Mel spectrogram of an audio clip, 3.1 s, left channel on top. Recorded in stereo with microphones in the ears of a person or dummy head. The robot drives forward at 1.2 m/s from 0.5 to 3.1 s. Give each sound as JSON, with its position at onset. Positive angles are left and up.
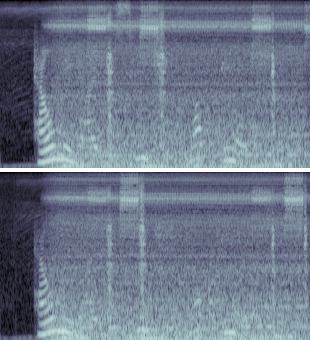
{"t": 0.3, "sound": "a woman speaking", "side_deg": 80, "distance_m": 2.5}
